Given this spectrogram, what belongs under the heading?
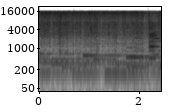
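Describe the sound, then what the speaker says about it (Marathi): Onion frying in a pan with garlic cloves gives a continuous moderate sizzle, close and steady, with soft stirring under melodic background music. "थोडा कांदा टाकून घेतले"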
